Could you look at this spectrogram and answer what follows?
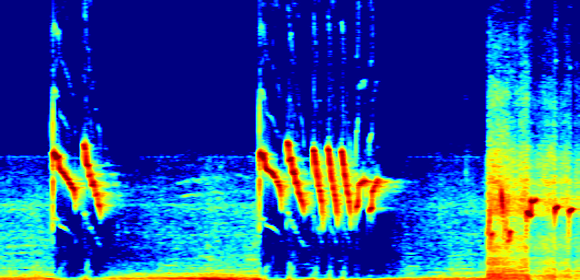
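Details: White-eye in lively 'ngalas nembak' song: a pair of high falling whistles, then a rapid rattling run of repeated down-slurred notes, followed by a noisier section of quick high notes with background hiss.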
